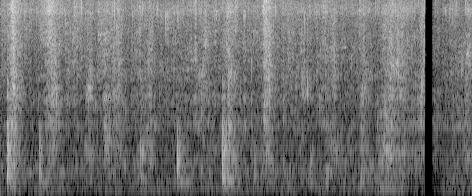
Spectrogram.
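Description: Stirring and frying in a pan after a little sugar goes in, with scraping spoon strokes and a steady sizzle, close and moderately loud, no talking.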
